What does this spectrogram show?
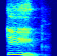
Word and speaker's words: double: The value of the coin is 8 doubles, pronounced doob. Doob?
